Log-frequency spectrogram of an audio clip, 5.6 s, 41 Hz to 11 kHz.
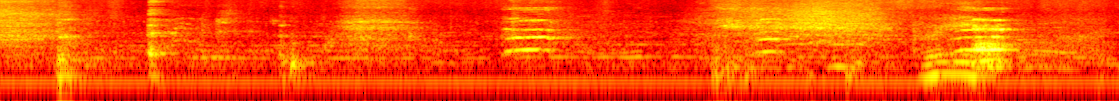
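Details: A 14-year-old's pertussis (whooping cough) attack, occurring 5–6 times nightly for 3 weeks: a run of short, sharp coughs ending in a strained, high-pitched gasping inhalation.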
